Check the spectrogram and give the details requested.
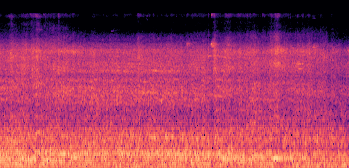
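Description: Freight train's boxcars and tank cars rolling past at close range: a steady rumble and rattle of steel wheels on the rails.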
